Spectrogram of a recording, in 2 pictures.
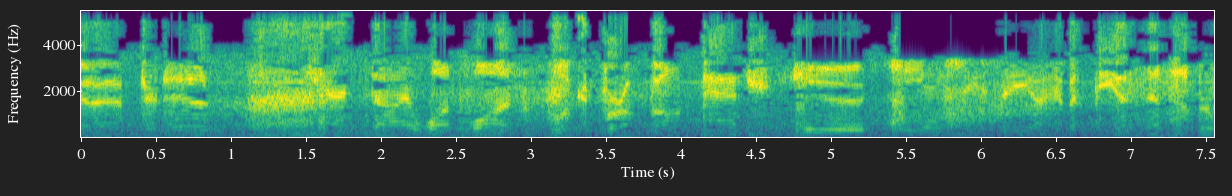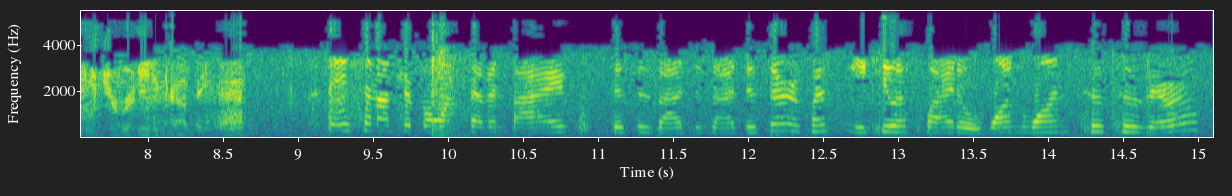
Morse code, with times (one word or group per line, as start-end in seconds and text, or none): none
